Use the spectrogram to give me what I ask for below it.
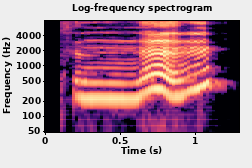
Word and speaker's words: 듣는: Ut combined with 느, right? 듣는 중이에요. So it's pronounced this way.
